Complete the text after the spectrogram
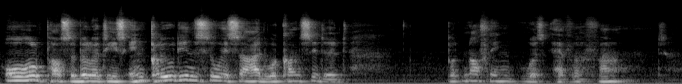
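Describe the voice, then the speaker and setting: An older man narrating a true mystery story in a theatrical, deliberate way, with emphasis and dramatic pauses. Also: medium pitch, darkish tone, a little hiss or hum. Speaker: storyteller, former theatre worker.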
